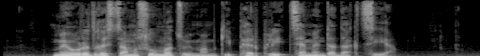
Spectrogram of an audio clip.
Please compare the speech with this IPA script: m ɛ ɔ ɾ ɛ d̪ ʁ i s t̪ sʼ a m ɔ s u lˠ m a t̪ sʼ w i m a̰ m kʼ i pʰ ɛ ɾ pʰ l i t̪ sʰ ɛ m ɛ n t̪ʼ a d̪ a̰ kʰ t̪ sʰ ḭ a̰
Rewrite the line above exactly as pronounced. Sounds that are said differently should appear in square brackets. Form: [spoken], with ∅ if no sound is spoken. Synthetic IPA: m ɛ ɔ ɾ ɛ d̪ ʁ [ɛ] s t̪ sʼ a m ɔ s u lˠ m a t̪ sʼ w i m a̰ m kʼ i pʰ ɛ ɾ pʰ l i t̪ sʰ ɛ m ɛ n t̪ʼ a d̪ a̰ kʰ t̪ sʰ ḭ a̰

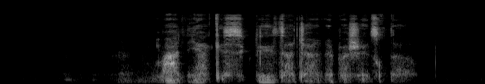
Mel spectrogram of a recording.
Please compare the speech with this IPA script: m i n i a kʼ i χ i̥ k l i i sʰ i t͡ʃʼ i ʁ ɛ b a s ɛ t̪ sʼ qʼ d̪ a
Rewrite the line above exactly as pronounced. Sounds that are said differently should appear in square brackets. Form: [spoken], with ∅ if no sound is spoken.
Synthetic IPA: m [a] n i a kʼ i [s] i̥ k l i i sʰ [a] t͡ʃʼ [a] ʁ ɛ b a [ʃ] ɛ t̪ sʼ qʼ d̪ a

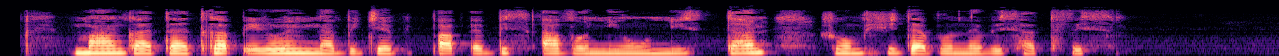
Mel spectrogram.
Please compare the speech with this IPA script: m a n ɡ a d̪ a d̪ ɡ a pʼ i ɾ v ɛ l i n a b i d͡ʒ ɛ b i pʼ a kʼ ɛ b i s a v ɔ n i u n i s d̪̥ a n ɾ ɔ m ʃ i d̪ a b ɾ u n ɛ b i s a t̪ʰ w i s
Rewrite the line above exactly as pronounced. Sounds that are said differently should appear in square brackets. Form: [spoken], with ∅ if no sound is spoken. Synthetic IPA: m a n ɡ a d̪ a d̪ ɡ a pʼ i ɾ v ɛ l i n a b i d͡ʒ ɛ b i pʼ a [pʼ] ɛ b i s a v ɔ n i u n i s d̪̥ a n ɾ ɔ m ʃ i d̪ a b ɾ u n ɛ b i s a t̪ʰ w i s

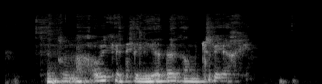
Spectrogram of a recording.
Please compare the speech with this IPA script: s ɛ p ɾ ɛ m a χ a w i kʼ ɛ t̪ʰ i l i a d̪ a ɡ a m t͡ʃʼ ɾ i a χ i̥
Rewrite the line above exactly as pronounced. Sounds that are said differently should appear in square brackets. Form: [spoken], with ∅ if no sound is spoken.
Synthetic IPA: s ɛ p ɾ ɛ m a χ a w i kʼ ɛ t̪ʰ i l i a d̪ a ɡ a m t͡ʃʼ ɾ i a χ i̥

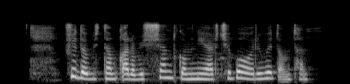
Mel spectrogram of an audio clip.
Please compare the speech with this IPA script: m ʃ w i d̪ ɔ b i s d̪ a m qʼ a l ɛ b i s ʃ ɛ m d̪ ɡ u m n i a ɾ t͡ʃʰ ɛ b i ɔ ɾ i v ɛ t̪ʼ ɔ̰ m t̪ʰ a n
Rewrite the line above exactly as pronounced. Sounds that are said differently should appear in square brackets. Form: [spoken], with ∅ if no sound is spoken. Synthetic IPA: m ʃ w i d̪ ɔ b i s d̪ a m qʼ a [ɾ] ɛ b i s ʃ ɛ m d̪ ɡ [ɔ] m n i a ɾ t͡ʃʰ ɛ b [a] ɔ ɾ i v ɛ t̪ʼ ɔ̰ m t̪ʰ a n

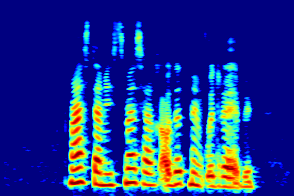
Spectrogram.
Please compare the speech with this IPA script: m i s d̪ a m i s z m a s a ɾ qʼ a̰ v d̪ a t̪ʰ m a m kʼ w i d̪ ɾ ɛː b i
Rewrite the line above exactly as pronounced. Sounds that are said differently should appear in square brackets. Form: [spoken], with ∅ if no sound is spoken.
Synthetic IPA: m [a] s d̪ a m i s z m a s a ɾ qʼ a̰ v d̪ a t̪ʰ m [ɛ] m kʼ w i d̪ ɾ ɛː b i

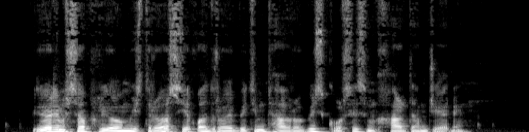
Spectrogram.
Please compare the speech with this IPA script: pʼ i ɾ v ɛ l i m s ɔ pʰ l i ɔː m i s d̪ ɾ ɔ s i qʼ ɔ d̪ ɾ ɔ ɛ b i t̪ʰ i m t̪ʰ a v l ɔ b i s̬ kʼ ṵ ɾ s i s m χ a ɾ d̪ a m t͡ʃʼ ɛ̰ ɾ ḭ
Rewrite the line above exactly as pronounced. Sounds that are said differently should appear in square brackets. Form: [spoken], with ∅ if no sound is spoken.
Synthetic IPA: pʼ i ɾ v ɛ l i m s ɔ pʰ l i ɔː m i s d̪ ɾ ɔ s i qʼ ɔ d̪ ɾ ɔ ɛ b i t̪ʰ i m t̪ʰ a v [ɾ] ɔ b i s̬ kʼ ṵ ɾ s i s m χ a ɾ d̪ a m t͡ʃʼ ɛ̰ ɾ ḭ

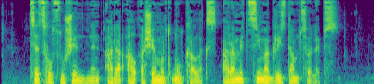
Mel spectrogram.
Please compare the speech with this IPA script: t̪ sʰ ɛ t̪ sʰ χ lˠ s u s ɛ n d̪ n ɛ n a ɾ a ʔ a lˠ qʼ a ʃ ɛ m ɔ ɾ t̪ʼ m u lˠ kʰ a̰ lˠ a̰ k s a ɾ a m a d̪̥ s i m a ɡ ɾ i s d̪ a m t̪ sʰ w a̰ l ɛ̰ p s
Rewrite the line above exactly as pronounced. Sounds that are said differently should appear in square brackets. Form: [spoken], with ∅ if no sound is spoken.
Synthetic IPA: t̪ sʰ ɛ t̪ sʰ χ lˠ s u [ʃ] ɛ n d̪ n ɛ n a ɾ a ʔ a lˠ qʼ a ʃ ɛ m ɔ ɾ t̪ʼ m u lˠ kʰ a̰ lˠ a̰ k s a ɾ a m [ɛ] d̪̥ s i m a ɡ ɾ i s d̪ a m t̪ sʰ w [ɛ̰] l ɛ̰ p s

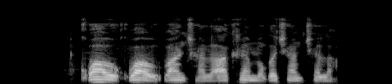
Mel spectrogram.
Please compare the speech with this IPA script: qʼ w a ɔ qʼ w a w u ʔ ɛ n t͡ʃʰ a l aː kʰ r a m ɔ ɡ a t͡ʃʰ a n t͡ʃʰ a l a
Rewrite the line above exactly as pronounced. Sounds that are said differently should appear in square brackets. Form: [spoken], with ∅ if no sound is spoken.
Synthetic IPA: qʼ w a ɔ qʼ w a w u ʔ [a] n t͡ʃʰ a l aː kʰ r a m ɔ ɡ a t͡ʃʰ a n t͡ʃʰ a l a

